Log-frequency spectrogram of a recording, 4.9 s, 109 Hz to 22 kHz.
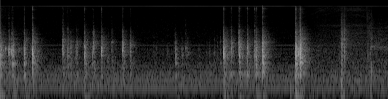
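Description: Keys clacking on a Commodore 64 keyboard under test, in quick bursts of close, crisp keystrokes separated by short pauses, with a steady low electrical hum underneath.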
